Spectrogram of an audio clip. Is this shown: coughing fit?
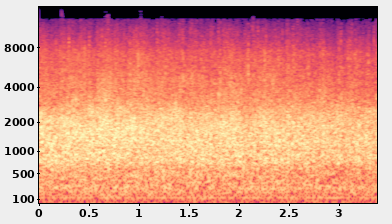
no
